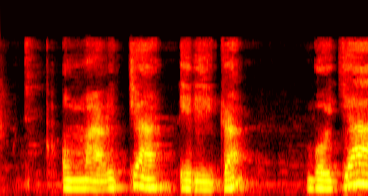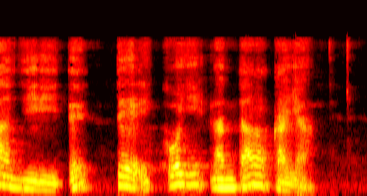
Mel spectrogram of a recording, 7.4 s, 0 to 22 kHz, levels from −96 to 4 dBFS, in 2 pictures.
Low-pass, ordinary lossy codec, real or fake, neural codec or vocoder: 10.8 kHz; AAC, 32 kbps; fake; codec, 44.1 kHz, 2.6 kbps, SNAC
